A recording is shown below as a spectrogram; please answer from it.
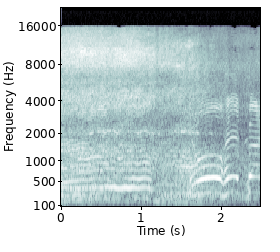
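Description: Several 125cc two-stroke kart engines racing past together, their pitches sagging as they go by, then one climbing sharply near the end as a driver accelerates.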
